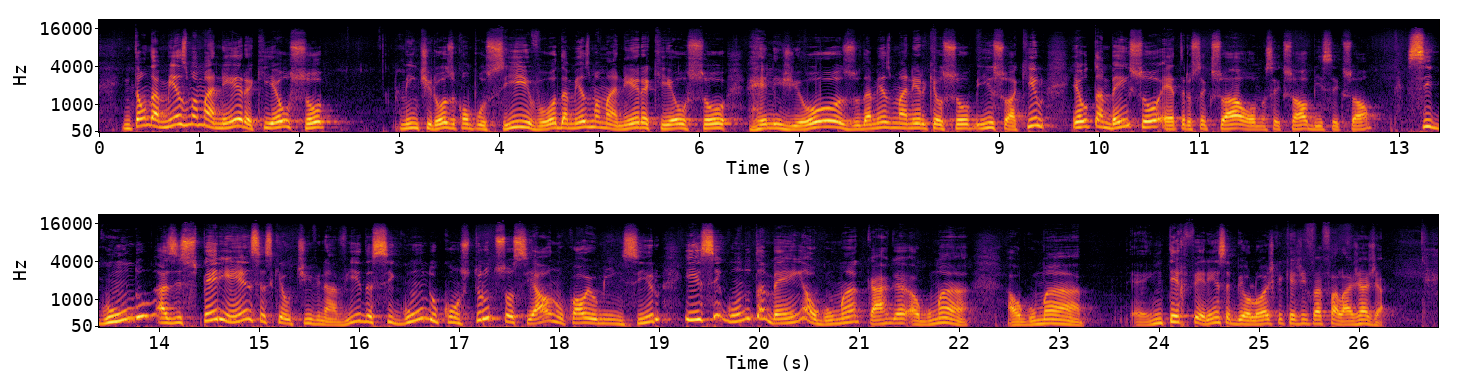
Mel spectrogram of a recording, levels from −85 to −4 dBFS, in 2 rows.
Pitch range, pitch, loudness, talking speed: 145-210 Hz, 165 Hz, -17 LUFS, 145 wpm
